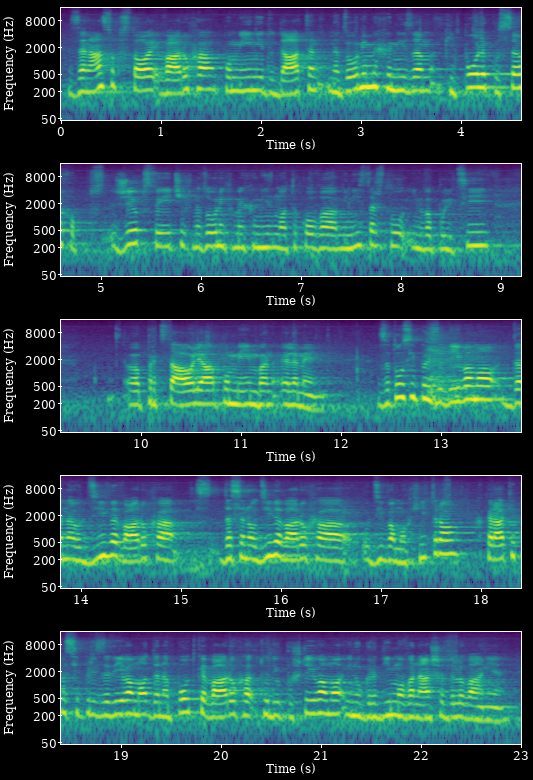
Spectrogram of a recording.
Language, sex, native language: Slovenian, female, Slovenian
